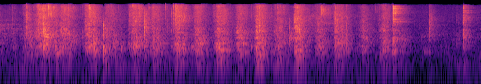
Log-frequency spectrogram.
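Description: Large scissors snipping along the edge of a plastic mailer bag, a quick run of crisp cutting crackles at about four or five a second that thins out near the end.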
